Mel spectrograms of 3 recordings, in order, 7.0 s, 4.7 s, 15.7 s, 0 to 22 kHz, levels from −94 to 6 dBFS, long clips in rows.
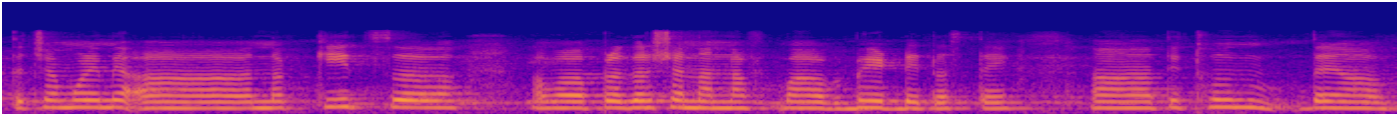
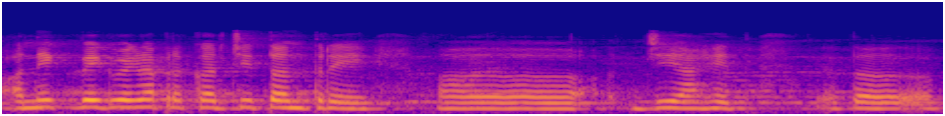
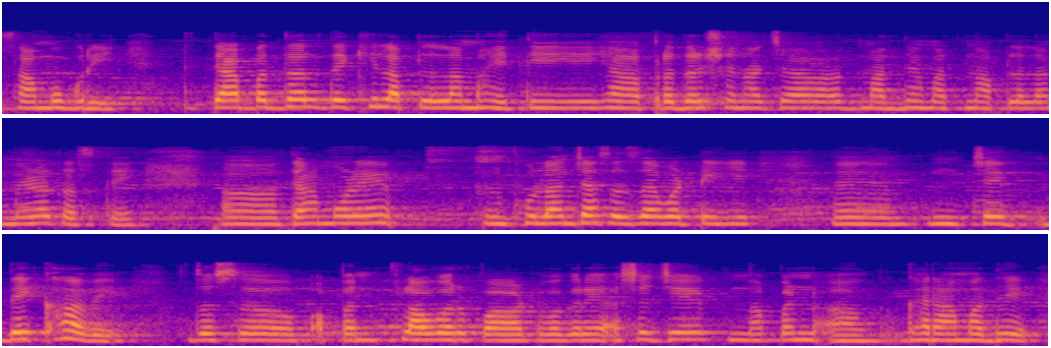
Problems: constant background noise, continuous background conversations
